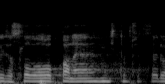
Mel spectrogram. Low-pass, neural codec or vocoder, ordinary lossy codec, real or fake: 7.2 kHz; codec, 16 kHz, 8 kbps, FreqCodec, smaller model; MP3, 64 kbps; fake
